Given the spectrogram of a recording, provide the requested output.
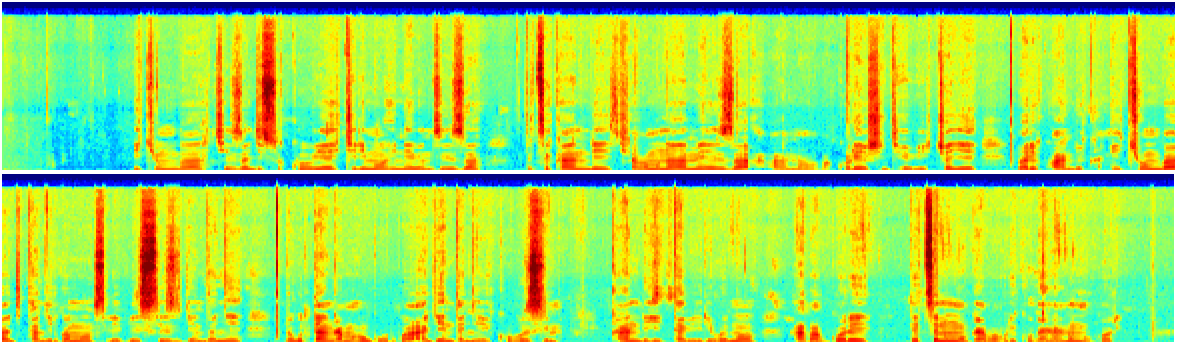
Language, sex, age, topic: Kinyarwanda, male, 18-24, health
